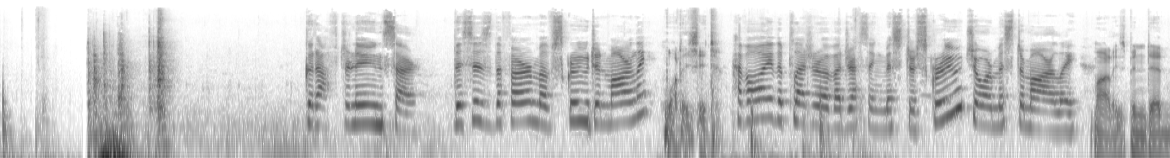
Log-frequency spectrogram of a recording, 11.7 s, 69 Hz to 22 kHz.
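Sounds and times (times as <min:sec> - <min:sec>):
door rattling thud and creak as it swings open: 0:00.8 - 0:01.8, 0:07.1 - 0:09.0
door latch clicks: 0:00.9 - 0:01.8
speech: 0:03.1 - 0:11.6.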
